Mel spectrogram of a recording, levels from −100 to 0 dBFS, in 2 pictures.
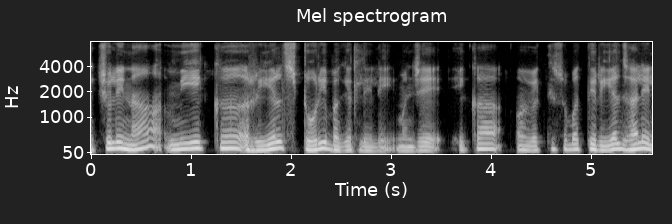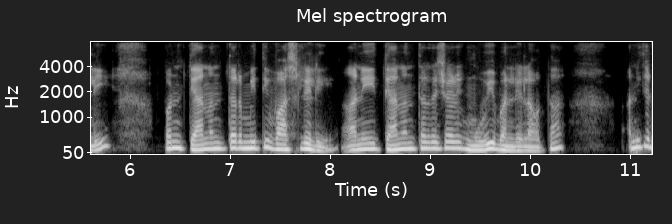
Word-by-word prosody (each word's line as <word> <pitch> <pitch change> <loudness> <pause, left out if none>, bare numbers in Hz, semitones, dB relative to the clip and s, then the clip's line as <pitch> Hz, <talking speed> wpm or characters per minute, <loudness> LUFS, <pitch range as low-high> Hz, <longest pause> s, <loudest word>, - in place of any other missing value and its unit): Actually 155 +8 +2
ना 130 -1 +3 0.3
मी 135 +4 +1
एक 165 0 -3
अ, 160 -5 +2
real 135 +9 +3
story 130 +7 +1
बघितलेली 105 -3 -6
म्हणजे 100 +1 -4 0.2
एका 145 +5 -2 0.3
अ, - - -6
व्यक्तीसोबत 130 +4 -5
ती 135 - +3
रिअल 125 +5 +1
झालेली. 140 - +2 0.6
पण 170 +2 +4
त्यानंतर 150 +6 +2
मी 165 +1 +4
ती 195 - +2
वाचलेली 135 -5 +2 0.2
आणि 140 +4 +2
त्यानंतर 145 +5 +2
त्याच्यावर 165 +1 0
एक 160 - -1
मूव्ही 120 +4 +4
बनलेला 105 -2 +1
होता. 110 - -3 0.7
आणि 180 +3 +2
त्या 210 - -1
135 Hz, 155 wpm, -20 LUFS, 115-155 Hz, 0.7 s, पण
